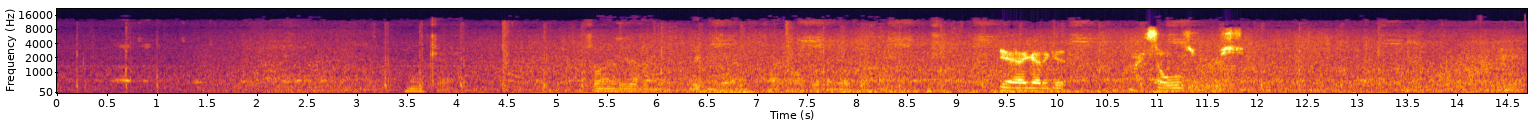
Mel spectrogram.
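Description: Armoured footsteps run over stone.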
